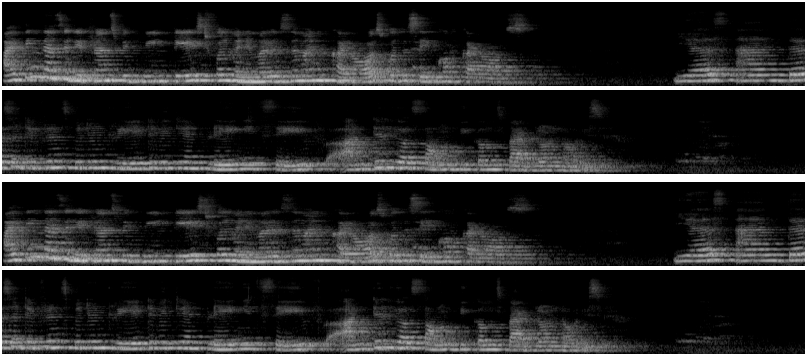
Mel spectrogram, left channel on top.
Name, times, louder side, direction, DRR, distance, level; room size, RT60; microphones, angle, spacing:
voice 1, 0.0-5.2, equal, 60° left, 1 dB, 0.6 m, -24 dB
voice 2, 6.7-13.9, equal, 15° right, -1 dB, 0.4 m, -28 dB
4.1 x 4.0 x 2.4 m, 1.3 s
head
